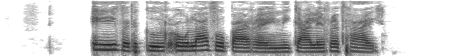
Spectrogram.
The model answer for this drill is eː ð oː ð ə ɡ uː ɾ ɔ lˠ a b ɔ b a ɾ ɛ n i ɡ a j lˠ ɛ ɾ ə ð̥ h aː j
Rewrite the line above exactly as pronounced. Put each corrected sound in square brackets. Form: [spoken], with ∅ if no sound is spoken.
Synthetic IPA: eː [v] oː ð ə ɡ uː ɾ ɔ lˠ a [v] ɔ b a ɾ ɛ n i ɡ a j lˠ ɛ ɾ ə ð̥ h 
